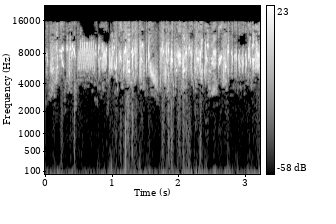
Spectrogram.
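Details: Continuous 'campero'-style European serin song, meant for young birds to copy: a dense, frantic stream of thin, high, scratchy jingling notes with no breaks.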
